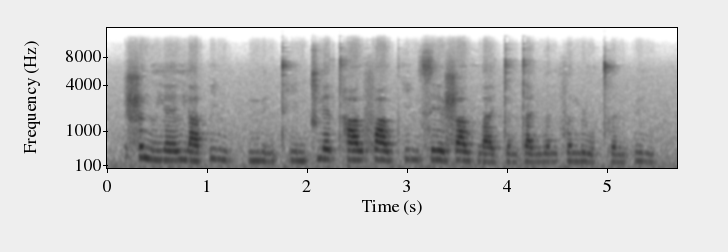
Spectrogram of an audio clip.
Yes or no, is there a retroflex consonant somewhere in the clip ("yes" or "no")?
yes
